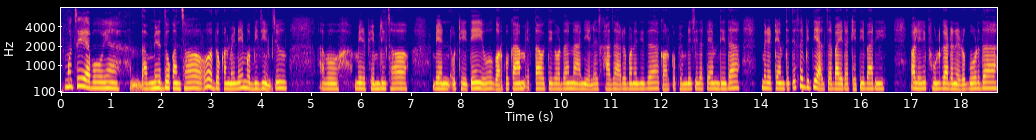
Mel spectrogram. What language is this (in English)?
Nepali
